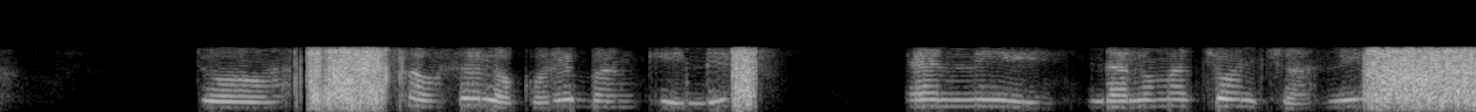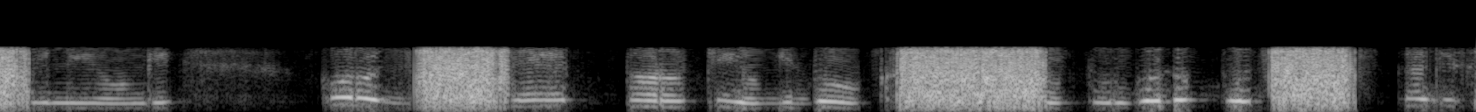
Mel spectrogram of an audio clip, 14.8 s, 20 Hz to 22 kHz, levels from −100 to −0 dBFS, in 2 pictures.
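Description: Throughout, the speech carries heavy Speex codec damage. It sounds hoarse, noisy and close to robotic. That fits a very low Speex bitrate of about 4 kbps, which leaves too few bits for the excitation. The line band runs from 250 Hz to 3.6 kHz. Nothing is heard above 3.7 kHz.

Six wireless microphone noise hits break in. They fall at 1.23 to 2.25 s and 3.52 to 3.91 s. Another runs 6.60 to 7.72 s, just after "ni ndalo machon cha". One runs 9.23 to 10.13 s, ending before "thoro tiyo gi dhok". The next runs 11.71 to 12.76 s, just after "thoro tiyo gi dhok". The last falls at 13.61 to 14.27 s. Each is a swish or burst of static. The radio signal fades and receiver noise rises.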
